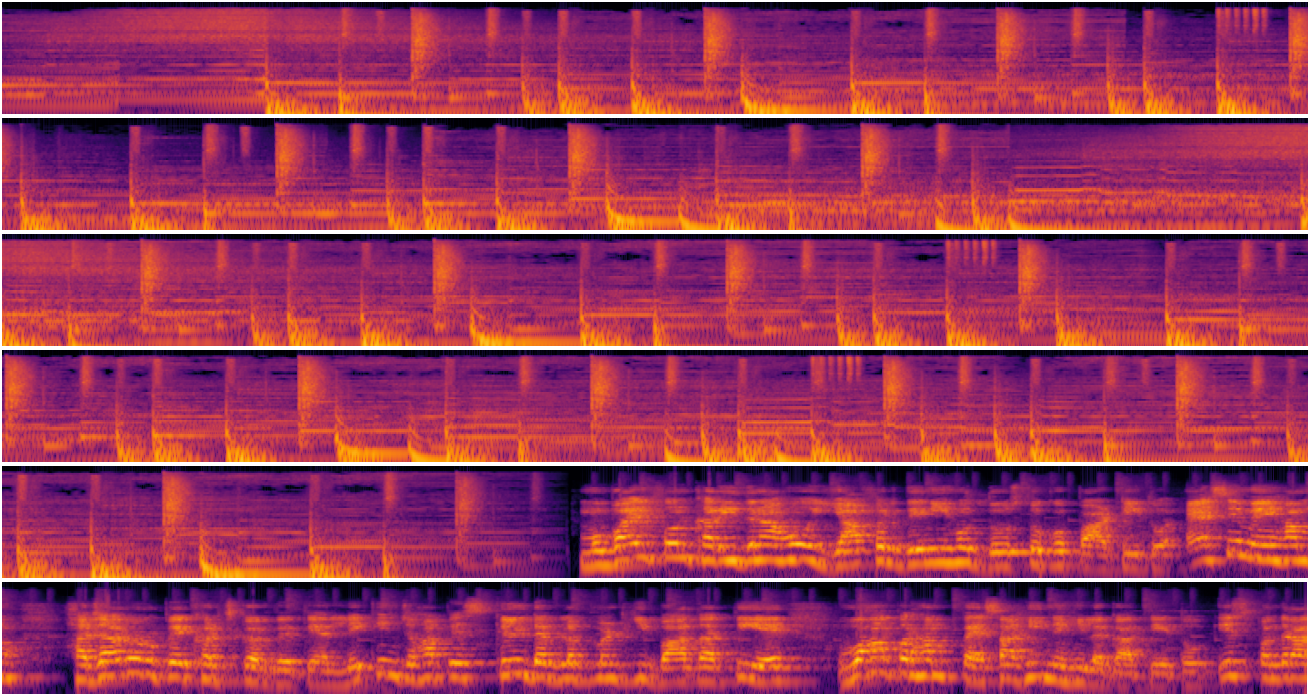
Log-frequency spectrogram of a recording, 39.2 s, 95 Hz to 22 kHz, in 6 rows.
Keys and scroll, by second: 6.0 ctrl+shift+g, 7.3 ctrl+j, 16.8 Delete, 18.8 Delete.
